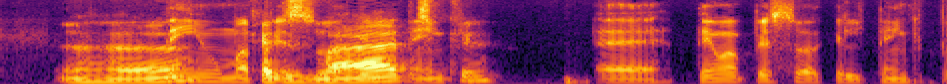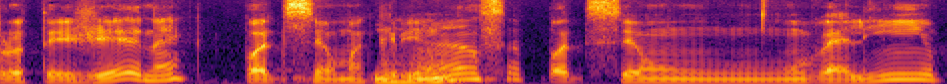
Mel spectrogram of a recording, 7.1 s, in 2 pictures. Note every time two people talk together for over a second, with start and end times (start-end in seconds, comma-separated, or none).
0.6-1.8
